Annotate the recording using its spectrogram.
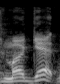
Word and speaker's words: Muggett: His name is Muggett, which rhymes with baguette.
